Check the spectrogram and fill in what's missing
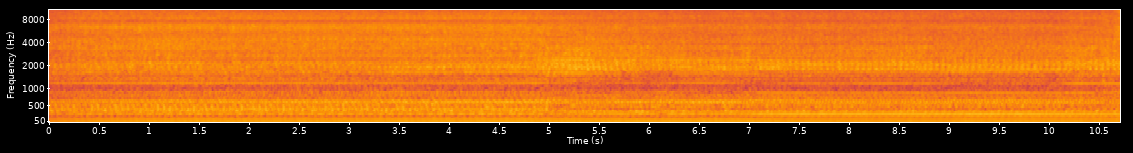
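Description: A Hayter LT324 triple gang mower engine idles steadily and loudly after a cold start, a constant low rumble with a faint rattly edge, close to the listener.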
